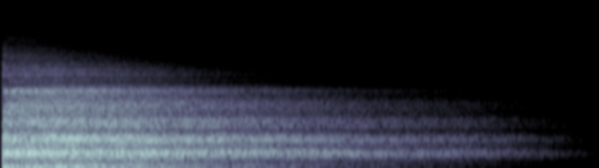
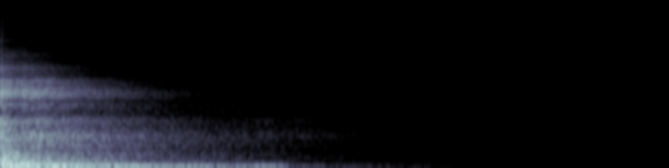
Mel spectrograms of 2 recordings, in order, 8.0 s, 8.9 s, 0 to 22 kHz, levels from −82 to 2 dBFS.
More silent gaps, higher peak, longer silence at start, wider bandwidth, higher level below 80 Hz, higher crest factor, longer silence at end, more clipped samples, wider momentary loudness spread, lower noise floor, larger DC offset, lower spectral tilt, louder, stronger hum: neither; about the same, -2 dBFS vs -2 dBFS; about the same, 0 s vs 0 s; first, 6.6 kHz vs 4.8 kHz; about the same, -32 dBFS vs -32 dBFS; about the same, 22 dB vs 24 dB; second, 2.1 s vs 5.25 s; neither; second, 23 LU vs 26 LU; second, -73 dBFS vs under -90 dBFS; neither; about the same, -8.5 dB/octave vs -9 dB/octave; about the same, -21 LUFS vs -22 LUFS; neither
